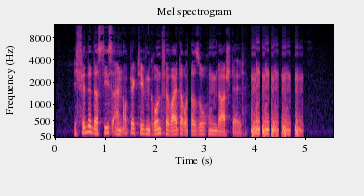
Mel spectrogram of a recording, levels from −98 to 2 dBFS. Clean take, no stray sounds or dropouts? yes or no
no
